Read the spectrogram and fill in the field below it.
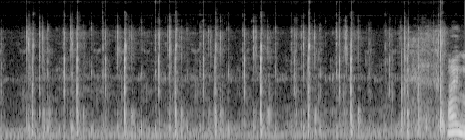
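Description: A small spinning mechanism clicks and ticks rapidly and unevenly.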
